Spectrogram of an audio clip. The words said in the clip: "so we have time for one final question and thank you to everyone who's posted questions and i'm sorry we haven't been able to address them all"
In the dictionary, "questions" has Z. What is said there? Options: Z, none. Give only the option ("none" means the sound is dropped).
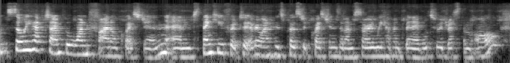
Z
